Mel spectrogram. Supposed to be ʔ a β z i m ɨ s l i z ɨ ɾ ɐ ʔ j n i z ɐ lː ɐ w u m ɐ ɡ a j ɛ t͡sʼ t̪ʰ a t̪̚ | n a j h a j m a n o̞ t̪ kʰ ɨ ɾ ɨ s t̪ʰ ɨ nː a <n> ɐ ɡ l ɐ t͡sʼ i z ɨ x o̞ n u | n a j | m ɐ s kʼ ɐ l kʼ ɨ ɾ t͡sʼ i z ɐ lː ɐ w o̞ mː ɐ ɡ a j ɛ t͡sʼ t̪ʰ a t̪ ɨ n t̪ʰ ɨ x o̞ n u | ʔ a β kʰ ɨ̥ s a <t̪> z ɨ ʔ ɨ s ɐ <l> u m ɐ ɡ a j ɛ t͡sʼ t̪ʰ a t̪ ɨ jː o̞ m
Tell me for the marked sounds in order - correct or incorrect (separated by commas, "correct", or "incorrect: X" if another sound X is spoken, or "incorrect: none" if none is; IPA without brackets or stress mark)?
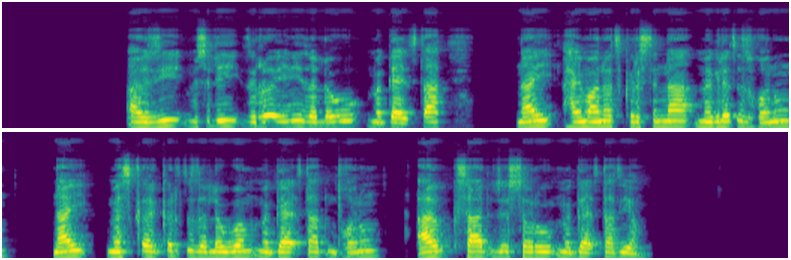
incorrect: m, incorrect: d̪, incorrect: ɾ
